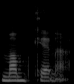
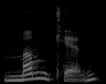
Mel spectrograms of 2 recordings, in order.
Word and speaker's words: Mumkin: aware of so today we are looking at mumkin you may hear me mispronounce it as mumpkin that's how I said it as a kid so this is mumkin m u m k i n as if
